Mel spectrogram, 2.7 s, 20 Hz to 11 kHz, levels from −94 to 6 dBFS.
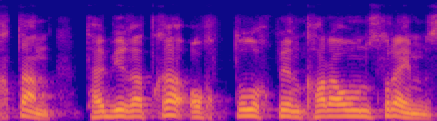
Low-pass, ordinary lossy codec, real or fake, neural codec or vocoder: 7.2 kHz; Opus, 24 kbps; real; none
